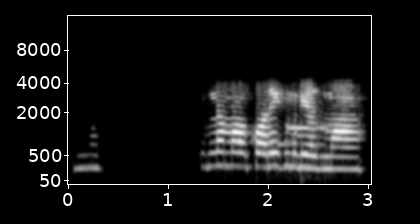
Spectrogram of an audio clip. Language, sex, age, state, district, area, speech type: Tamil, female, 18-30, Tamil Nadu, Vellore, urban, conversation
